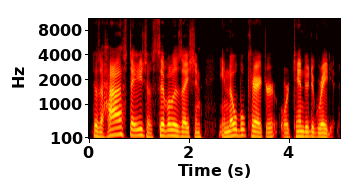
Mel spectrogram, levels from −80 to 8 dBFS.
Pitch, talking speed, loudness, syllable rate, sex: 135 Hz, 155 wpm, -21 LUFS, 5.5 syllables/s, male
